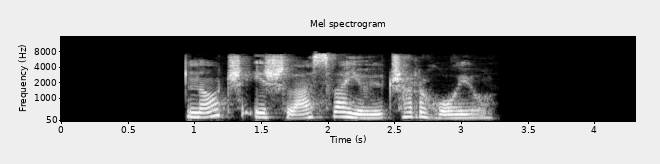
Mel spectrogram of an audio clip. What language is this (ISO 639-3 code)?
bel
